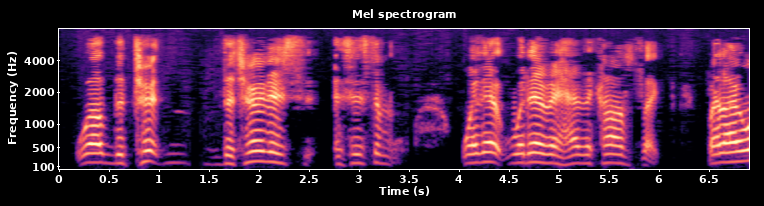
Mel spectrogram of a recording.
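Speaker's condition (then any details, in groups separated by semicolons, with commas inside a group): Cerebral palsy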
